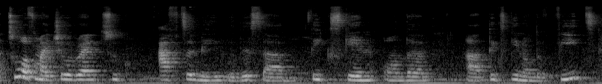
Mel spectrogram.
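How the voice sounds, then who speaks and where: A woman's voice: mid-range voice, darkish tone. A Nigerian woman in her thirties, talking to camera about motherhood in a chatty, earnest way with light laughs. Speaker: vlogger, mother. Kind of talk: casual talk to camera. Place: indoor home office with bookshelf and curtains. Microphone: camera in front at desk distance. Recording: echoey room, faint hiss.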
